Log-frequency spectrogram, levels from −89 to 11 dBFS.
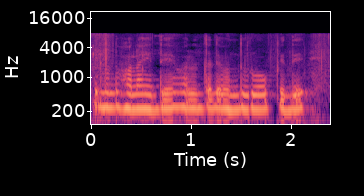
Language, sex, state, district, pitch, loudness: Kannada, female, Karnataka, Bidar, 215 Hz, -17 LUFS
